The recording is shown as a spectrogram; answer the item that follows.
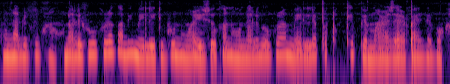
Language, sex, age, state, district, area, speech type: Assamese, female, 18-30, Assam, Charaideo, rural, spontaneous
